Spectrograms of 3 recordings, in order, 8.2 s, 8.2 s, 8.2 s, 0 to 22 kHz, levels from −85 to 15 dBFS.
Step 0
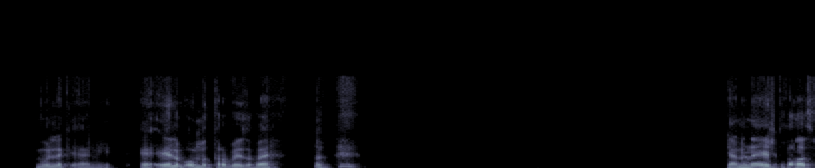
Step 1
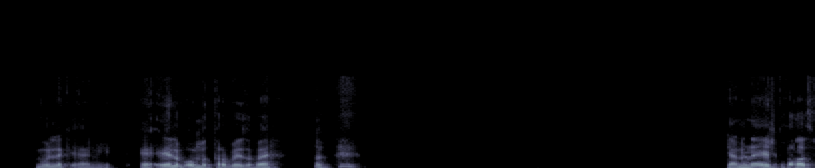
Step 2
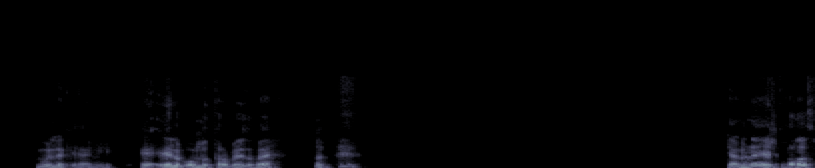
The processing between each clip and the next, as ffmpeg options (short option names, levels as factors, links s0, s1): -af "equalizer=f=8000:t=o:w=1.7:g=-8.5"
-af "flanger=delay=17.5:depth=5.8:speed=0.58"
